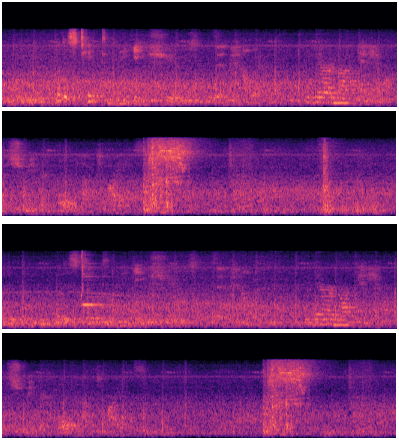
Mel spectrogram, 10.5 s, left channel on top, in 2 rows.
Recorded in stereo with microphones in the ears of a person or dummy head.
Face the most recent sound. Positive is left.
turn(degrees=-20)  # may be behind; listen again after turning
